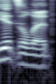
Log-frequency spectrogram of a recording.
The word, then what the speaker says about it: Yitzilitt: I was like, oh god, oh no, it's Yitzilit.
